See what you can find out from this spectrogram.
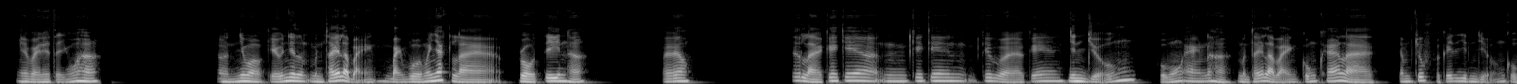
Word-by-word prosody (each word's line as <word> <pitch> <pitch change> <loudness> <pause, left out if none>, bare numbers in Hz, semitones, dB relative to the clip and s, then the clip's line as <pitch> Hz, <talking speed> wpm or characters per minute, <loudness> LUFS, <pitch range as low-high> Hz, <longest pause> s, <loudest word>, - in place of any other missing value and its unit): Nghe 130 -2 -2
vậy 115 -2 0
thì 120 - 0
tiện 115 +2 -5
quá 155 +1 +5
ha. 145 +1 +4 1.2
Ờ, 125 -2 -2
nhưng 140 +4 +3
mà, 125 -3 +2
kiểu 125 +2 -1
như, 165 +2 +6
l 155 - +4
mình 130 -3 -3
thấy 150 +8 +5
là 190 - +6
bạn 115 +6 -5
bạn 110 0 -1
vừa 120 -1 +1
mới 145 +4 +3
nhắc 190 -4 +4
là 110 -4 0 0.2
protein 145 +4 +4
hả, 120 0 0 0.8
phải 130 +3 0
hông? 150 0 +3 1.0
Tức 175 0 -3
là 115 -6 +3
cái 165 +7 0
cái, 175 0 +1
ơ, 165 -2 +3
ưm, 145 -3 -2
cái 160 +1 -3
cái 165 0 +1 0.3
cái 160 0 -2
về 105 -6 -2
cái 155 +2 -1
dinh 145 -2 +4
dưỡng 140 - 0 0.2
của 105 - -6
món 130 +7 -1
ăn 140 -3 -2
đó 150 - -1
hả? 115 -6 -1
Mình 120 -3 -4
thấy 135 +6 0
là 155 - +3
bạn 110 +1 -3
cũng 130 +2 -3
khá 145 +3 +1
là 105 -11 +1 0.3
chăm 130 0 -3
chút 175 +6 -3
về - - -10
cái 140 - -1
dinh 140 -3 -2
dưỡng 115 +4 -8
của 110 - -7
135 Hz, 225 wpm, -23 LUFS, 120-155 Hz, 1.2 s, như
